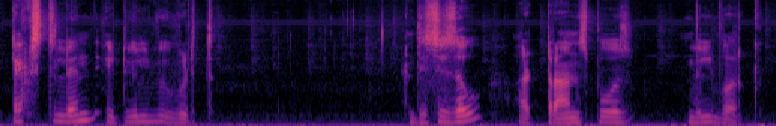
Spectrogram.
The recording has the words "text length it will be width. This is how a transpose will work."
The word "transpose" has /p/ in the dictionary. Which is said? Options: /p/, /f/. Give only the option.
/p/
